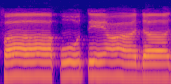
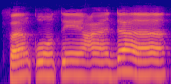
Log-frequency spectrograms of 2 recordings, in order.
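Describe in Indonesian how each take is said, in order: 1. Suku kata fa dipanjangkan. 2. Semua suku kata dibaca dengan panjang yang sama dan singkat. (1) "Jangan baca faqti'a da, jadi fa jadi panjang" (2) "Ini semua empat huruf yang pertama adalah satu harakat"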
